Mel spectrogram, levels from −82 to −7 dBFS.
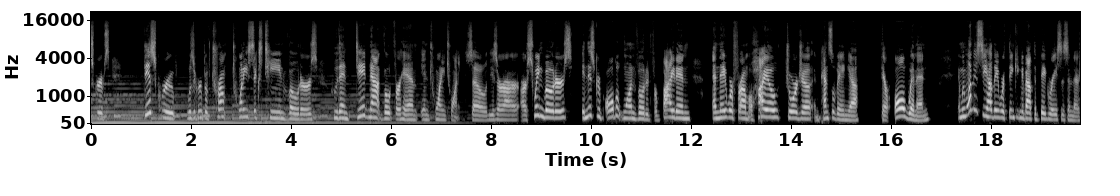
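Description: No technical faults can be heard anywhere in this audio. Nothing in it calls for a time stamp or an explanation.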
